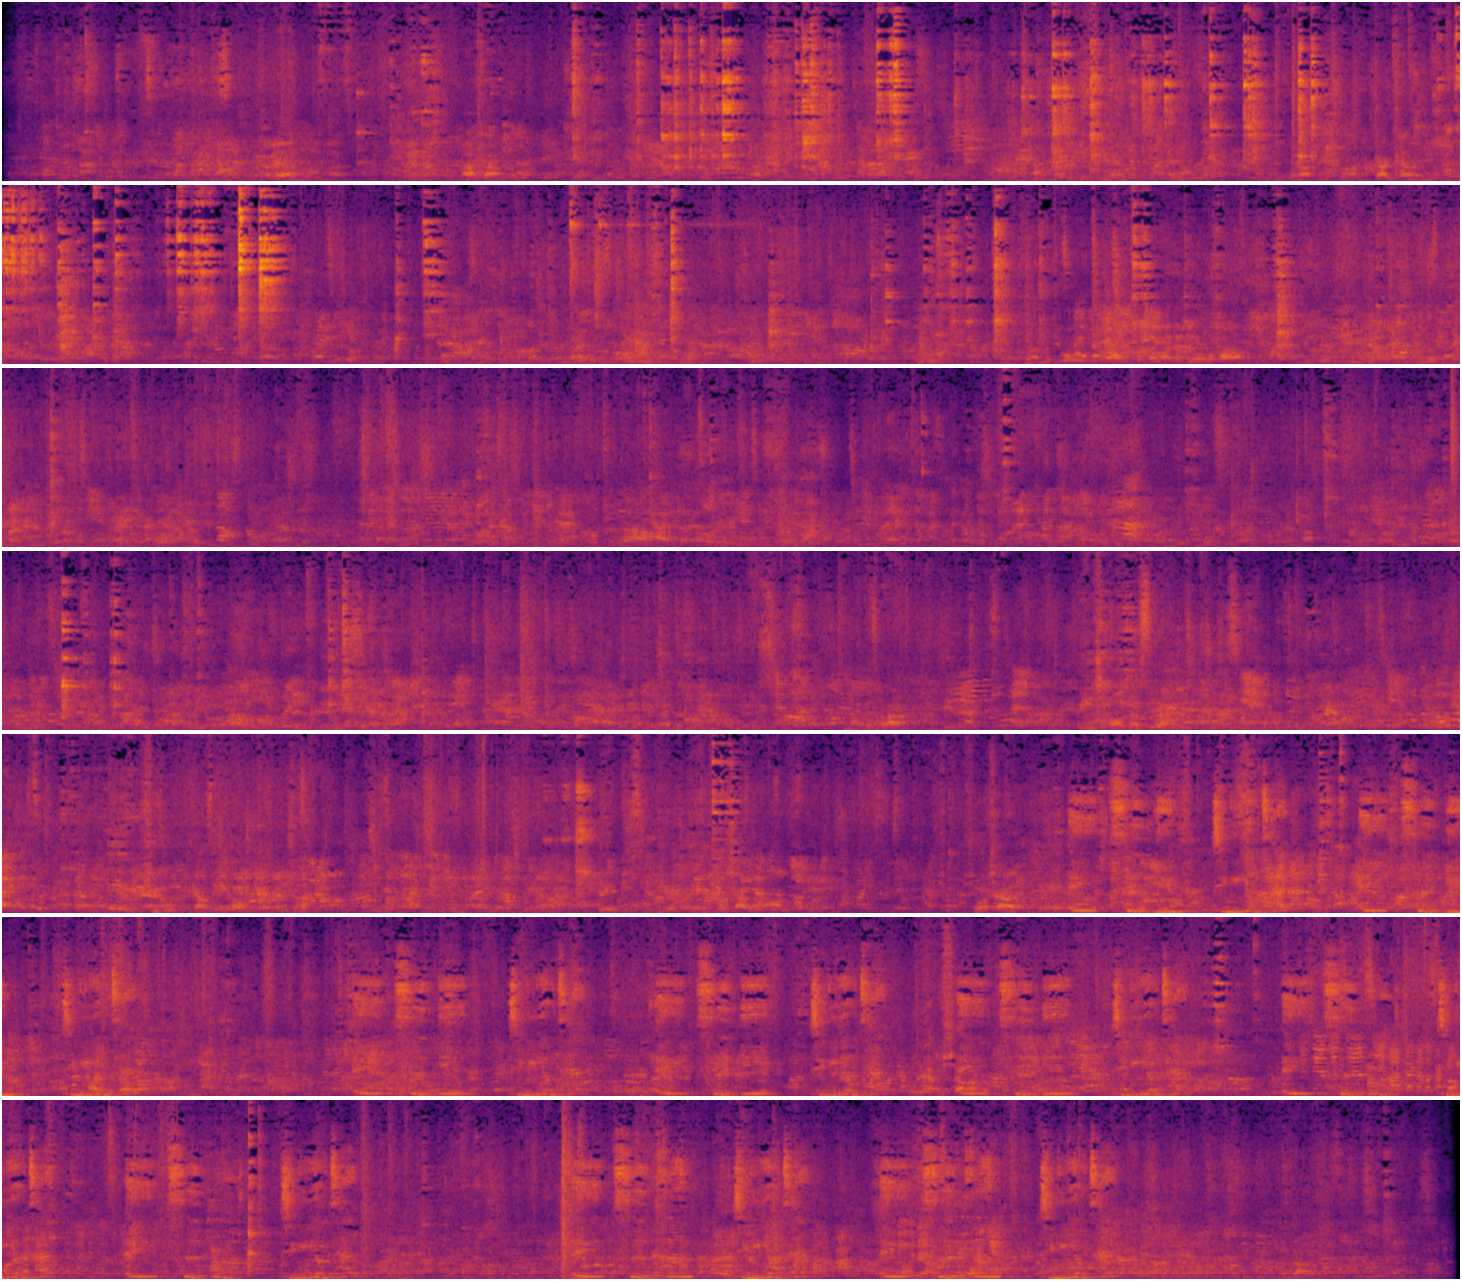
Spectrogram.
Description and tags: huinan busy restaurant
This is a busy restaurant in suburban Shanghai with diners talking, plates and glasses being moved and an electronic announcement system.
glasses, voices, restaurant, Asian, China, Shanghai, Chinese, ambience, suburb, Nanhui, diners, plates, field-recording, meal, eating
